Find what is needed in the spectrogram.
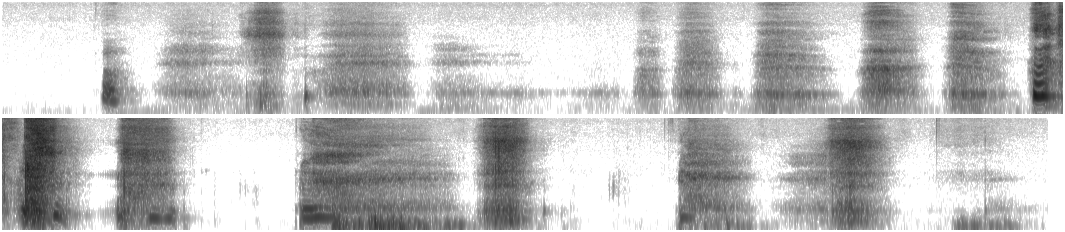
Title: Sneezed so hard I got snot on my arm 😵‍💫 #sneeze #sneezing #snz #allergy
